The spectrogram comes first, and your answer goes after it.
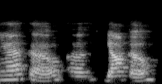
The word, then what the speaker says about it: Yako: one of my actors, Catherine Yako, rhymes with taco, not rhymes with my last name.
